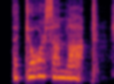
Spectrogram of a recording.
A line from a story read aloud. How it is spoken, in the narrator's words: she whispered to Jordan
